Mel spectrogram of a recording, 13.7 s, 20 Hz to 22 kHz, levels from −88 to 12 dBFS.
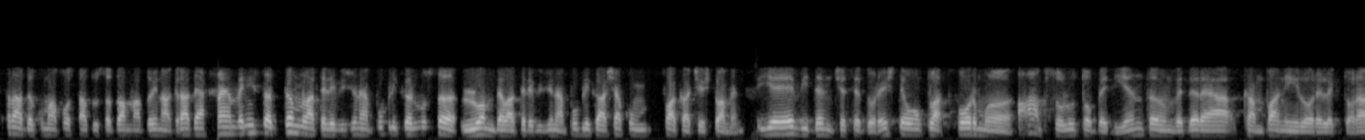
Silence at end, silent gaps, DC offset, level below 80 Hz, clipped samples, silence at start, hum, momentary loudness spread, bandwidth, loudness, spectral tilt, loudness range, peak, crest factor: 0 s; none; under 0.1%; -80 dBFS; under 0.1%; 0.05 s; none; 8 LU; 3.8 kHz; -25 LUFS; -7.5 dB/octave; 3 LU; -6 dBFS; 18 dB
